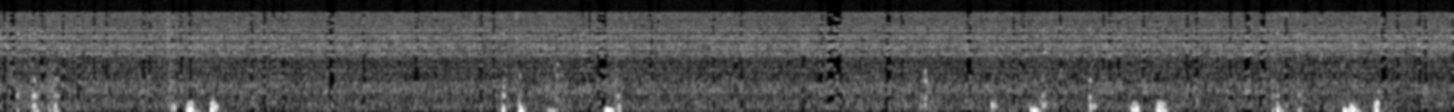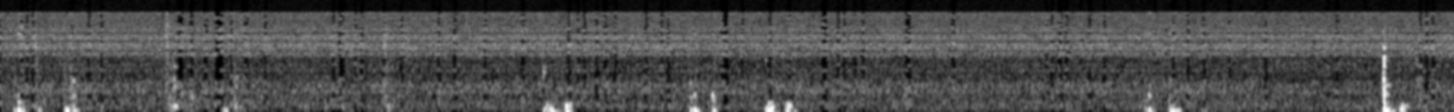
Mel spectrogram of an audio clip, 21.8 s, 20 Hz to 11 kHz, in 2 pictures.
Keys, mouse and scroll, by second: 0.6-2.6 middle drag, 2.6 g, 4.8-7.1 middle drag, 8.0 scroll up 1, 8.7 g, 10.2 r, 11.6 middle click, 12.7-13.9 middle drag, 15.1 r, 16.8 g, 21.6 a.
